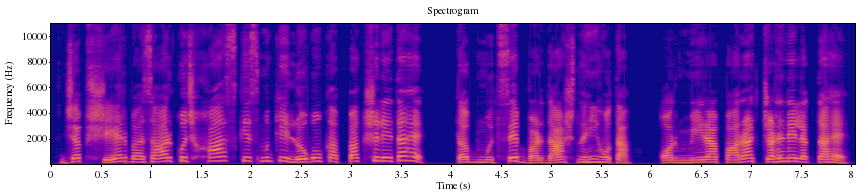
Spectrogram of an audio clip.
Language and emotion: Hindi, angry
